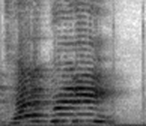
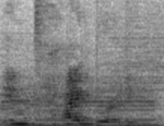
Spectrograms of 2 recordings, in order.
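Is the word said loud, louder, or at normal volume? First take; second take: louder; normal. First: The word is said even more loudly. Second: The word is said at normal volume. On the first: "One more time, louder" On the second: "practice saying it with me"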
